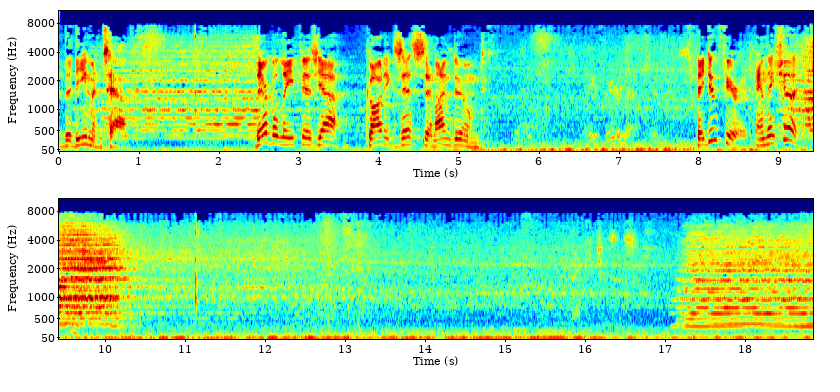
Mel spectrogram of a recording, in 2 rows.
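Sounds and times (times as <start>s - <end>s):
speech: 0.0s - 1.3s, 2.4s - 5.5s, 8.0s - 9.8s
train horn blaring: 0.0s - 5.0s, 8.9s - 10.9s, 17.0s - 18.8s
train rumbling past: 0.0s - 18.8s.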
